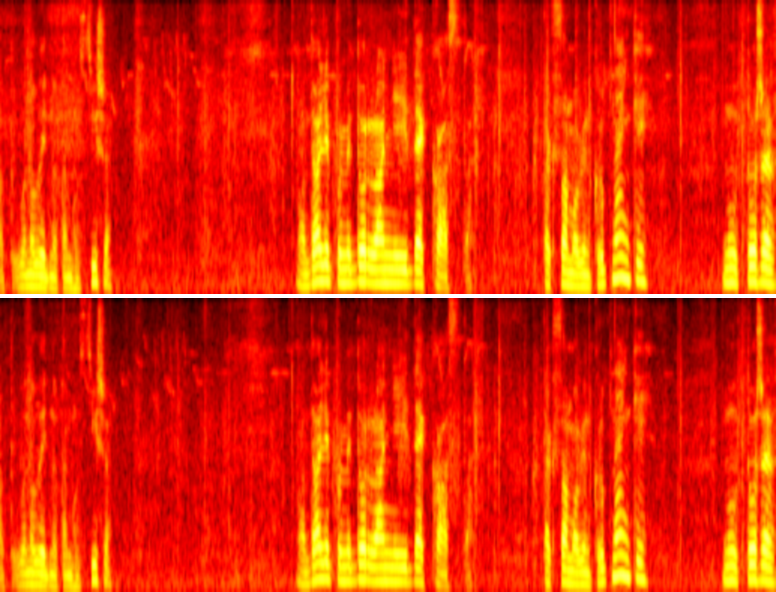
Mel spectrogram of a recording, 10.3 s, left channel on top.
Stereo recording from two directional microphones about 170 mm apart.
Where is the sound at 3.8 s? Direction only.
35° left (ahead or behind); by 8.6 s 20° left (ahead or behind).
